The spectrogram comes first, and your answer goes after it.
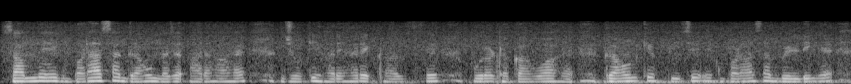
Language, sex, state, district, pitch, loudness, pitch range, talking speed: Hindi, male, Uttar Pradesh, Hamirpur, 140 Hz, -19 LUFS, 130-155 Hz, 170 wpm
